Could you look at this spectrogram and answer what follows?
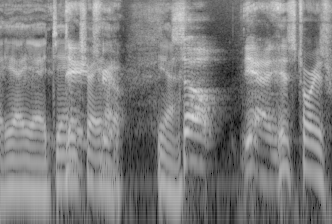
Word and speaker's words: Trejo: Did I say his name wrong? You said Drio. I was like, who is this guy? Yeah. Danny Trejo.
